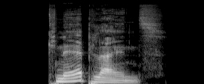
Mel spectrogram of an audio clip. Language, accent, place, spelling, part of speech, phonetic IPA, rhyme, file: German, Germany, Berlin, Knäbleins, noun, [ˈknɛːplaɪ̯ns], -ɛːplaɪ̯ns, De-Knäbleins.ogg
- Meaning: genitive of Knäblein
